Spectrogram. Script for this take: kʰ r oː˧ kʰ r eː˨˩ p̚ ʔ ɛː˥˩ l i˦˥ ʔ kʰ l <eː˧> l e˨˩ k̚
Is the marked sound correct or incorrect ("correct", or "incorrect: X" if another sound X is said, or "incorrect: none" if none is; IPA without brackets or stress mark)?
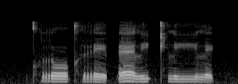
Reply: incorrect: iː˧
